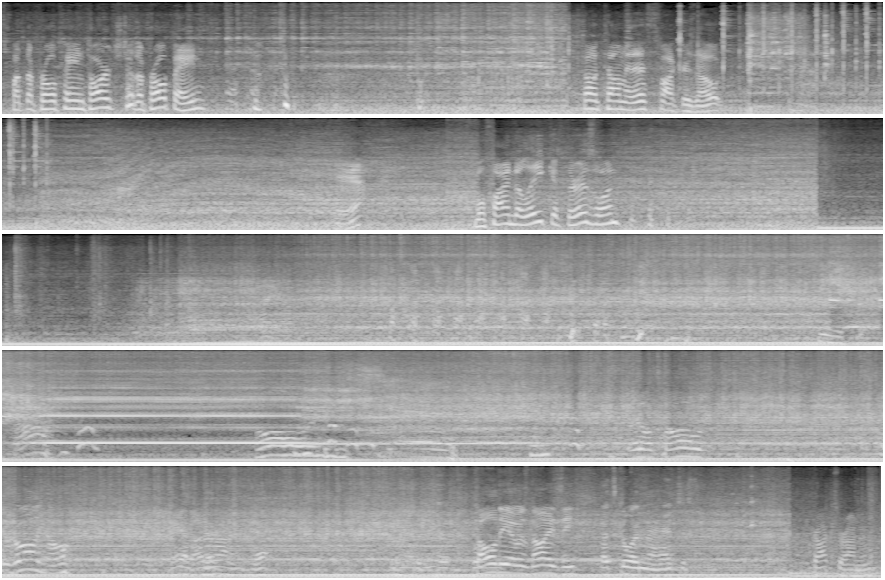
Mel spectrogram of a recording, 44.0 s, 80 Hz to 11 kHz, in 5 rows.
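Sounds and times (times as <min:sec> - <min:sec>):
people talking: 0:00.0 - 0:02.6, 0:05.8 - 0:07.2, 0:12.1 - 0:12.5, 0:13.5 - 0:15.0, 0:20.2 - 0:20.5, 0:25.8 - 0:27.5, 0:28.9 - 0:32.0, 0:32.6 - 0:33.5, 0:35.2 - 0:36.0, 0:36.9 - 0:38.0, 0:39.1 - 0:42.2, 0:43.3 - 0:44.0
low mechanical hum: 0:00.0 - 0:44.0
brief held tone: 0:25.8 - 0:32.2.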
